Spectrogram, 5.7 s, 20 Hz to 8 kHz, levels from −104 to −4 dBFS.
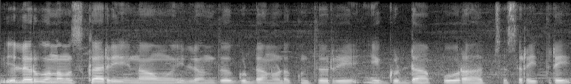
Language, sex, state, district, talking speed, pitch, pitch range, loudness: Kannada, male, Karnataka, Belgaum, 155 wpm, 125 Hz, 120-130 Hz, -20 LUFS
